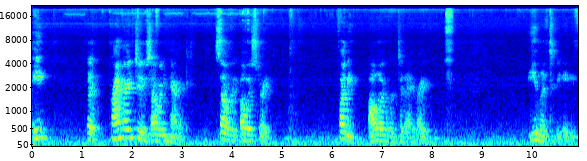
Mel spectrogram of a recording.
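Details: Adult woman with myasthenia gravis since age 7 (about 45 years), apparently without her custom palatal device; palate fails to close so air escapes through the nose during reading; hypernasal speech.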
